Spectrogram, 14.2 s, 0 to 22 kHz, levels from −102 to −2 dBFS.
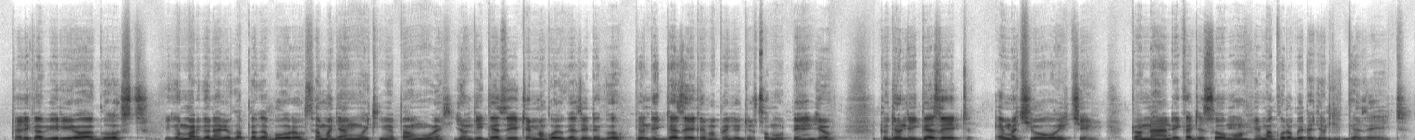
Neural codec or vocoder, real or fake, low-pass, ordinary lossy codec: codec, 44.1 kHz, 3.4 kbps, Pupu-Codec; fake; none; none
